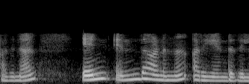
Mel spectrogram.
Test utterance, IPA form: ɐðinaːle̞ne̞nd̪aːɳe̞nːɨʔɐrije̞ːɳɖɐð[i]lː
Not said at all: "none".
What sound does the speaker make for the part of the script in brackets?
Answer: i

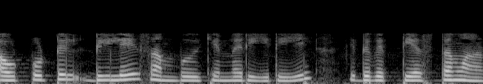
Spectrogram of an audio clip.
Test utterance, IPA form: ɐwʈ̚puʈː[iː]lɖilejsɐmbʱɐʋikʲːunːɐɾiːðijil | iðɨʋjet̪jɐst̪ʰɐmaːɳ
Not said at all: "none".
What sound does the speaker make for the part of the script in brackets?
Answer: i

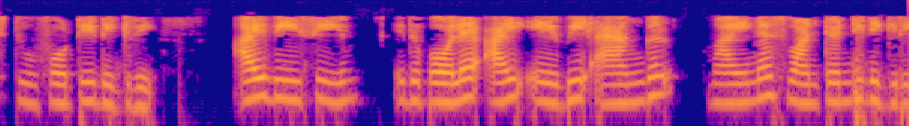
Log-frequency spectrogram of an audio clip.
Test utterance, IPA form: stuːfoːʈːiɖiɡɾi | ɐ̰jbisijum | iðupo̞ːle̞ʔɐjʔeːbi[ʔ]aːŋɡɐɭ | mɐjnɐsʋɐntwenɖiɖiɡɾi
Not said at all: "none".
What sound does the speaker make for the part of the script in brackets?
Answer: ʔ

